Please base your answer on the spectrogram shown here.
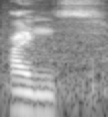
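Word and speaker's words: eins: ইংলিশে যেটাকে ওয়ান বলে এটাকে হচ্ছে আমরা বাংলায় বলি হচ্ছে এক, আর জার্মানে বলবো হচ্ছে আইনস।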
